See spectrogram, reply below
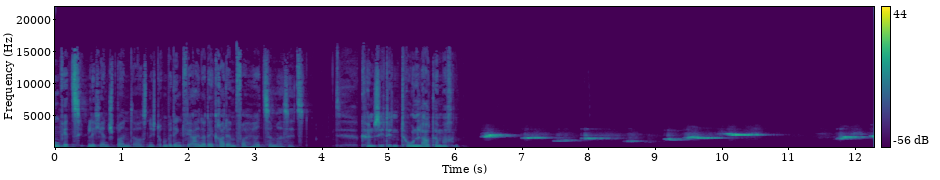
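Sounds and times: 
speech: 0.0s - 6.2s
man whistling a tune: 6.4s - 10.8s, 11.7s - 12.2s.

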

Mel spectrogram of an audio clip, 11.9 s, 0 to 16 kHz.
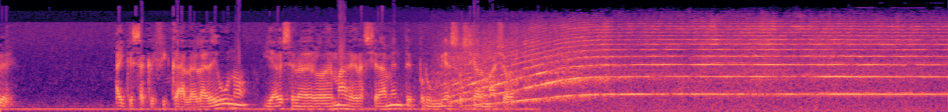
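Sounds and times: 
speech: 0.0s - 0.3s, 1.4s - 6.8s
morning siren sounding across a town near railway sheds: 5.2s - 11.8s.

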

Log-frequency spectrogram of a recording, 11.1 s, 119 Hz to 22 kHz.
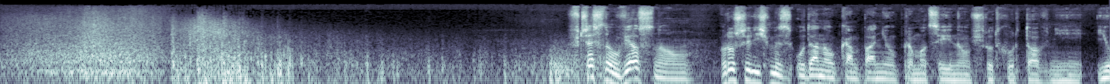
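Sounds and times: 
storm rumbling roar: 0.0s - 10.3s
speech: 5.8s - 11.0s.

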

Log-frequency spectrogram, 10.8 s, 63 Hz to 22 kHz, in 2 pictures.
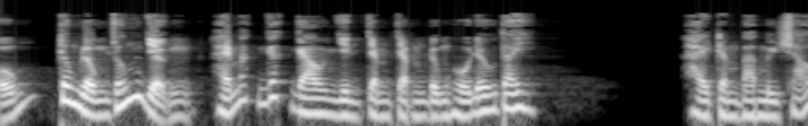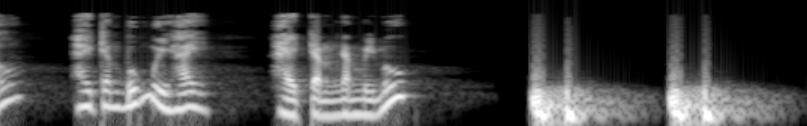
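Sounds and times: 
speech: 0.0s - 3.6s, 4.6s - 8.2s
heartbeat sound effect: 8.9s - 10.7s.

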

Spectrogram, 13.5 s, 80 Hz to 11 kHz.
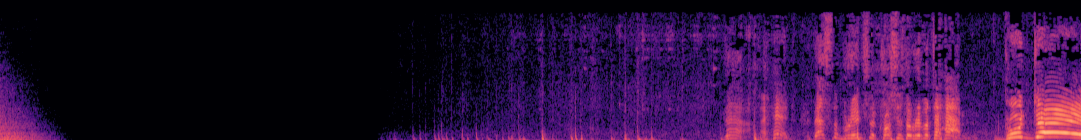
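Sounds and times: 
hooves of a white horse being ridden clip-clopping: 4.8s - 12.0s
speech: 9.2s - 13.5s.

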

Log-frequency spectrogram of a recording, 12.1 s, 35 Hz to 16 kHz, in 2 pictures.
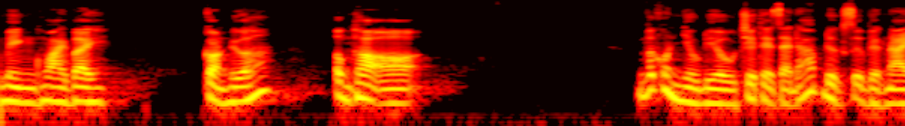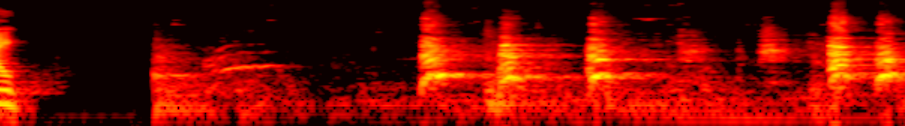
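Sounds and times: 
speech: 0.0s - 0.8s, 1.4s - 2.9s, 4.2s - 6.2s
dog whining: 7.1s - 8.1s, 8.9s - 12.0s
several dogs barking fiercely outside: 8.8s - 12.0s.

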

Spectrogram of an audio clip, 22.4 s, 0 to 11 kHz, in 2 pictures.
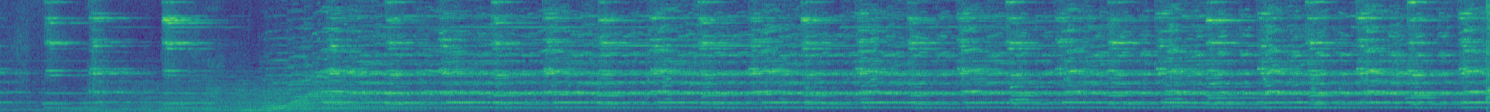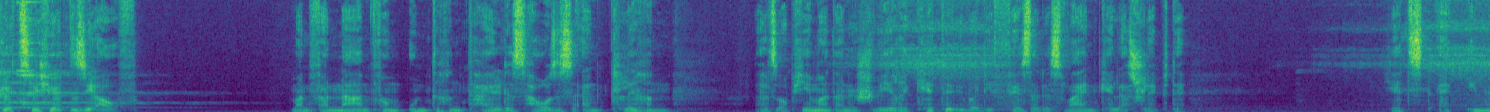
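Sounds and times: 
many house bells ringing loudly together: 0.0s - 12.7s
speech: 11.2s - 12.3s, 13.4s - 20.2s, 21.6s - 22.3s.

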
